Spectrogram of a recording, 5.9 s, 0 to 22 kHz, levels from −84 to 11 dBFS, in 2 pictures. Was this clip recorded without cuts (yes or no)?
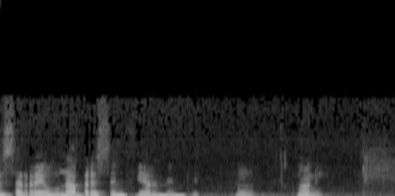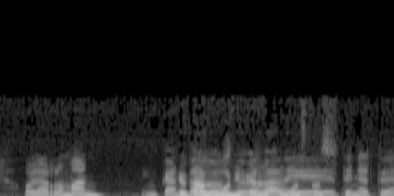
yes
